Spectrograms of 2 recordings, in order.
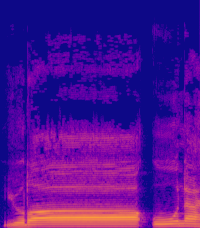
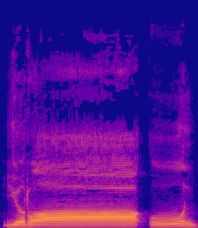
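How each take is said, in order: First: The word ends with a final vowel. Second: The word ends on a bare consonant. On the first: The reading continues without stopping. "युराऊना है" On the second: The reader stops on this word. "रुकने की सूरत में इसके ऊपर जज़म लगेगी। तो युराऊन पढ़ेंगे"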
